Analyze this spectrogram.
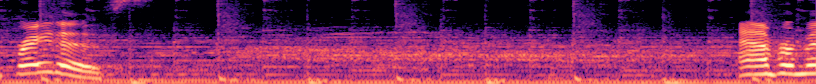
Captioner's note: applause and cheering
